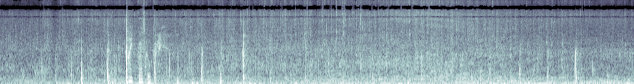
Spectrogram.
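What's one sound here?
Footsteps climb hard stone steps.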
